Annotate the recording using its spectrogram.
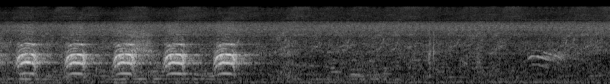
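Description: A bird calling six times in quick succession, about two calls a second, each call rising and then falling in pitch. A fainter single call follows about five seconds in.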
